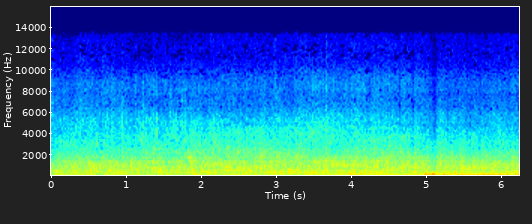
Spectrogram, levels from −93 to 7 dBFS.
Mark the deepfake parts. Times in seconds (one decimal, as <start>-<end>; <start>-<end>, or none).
0.0-1.3; 2.2-6.2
